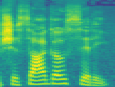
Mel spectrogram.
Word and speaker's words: Chisago City: It comes from Chisago City, which is not a mispronunciation of Chicago.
